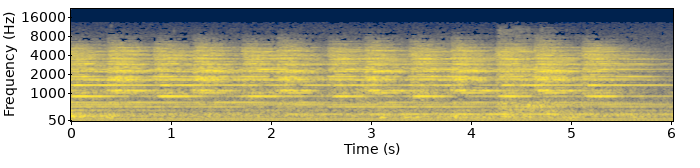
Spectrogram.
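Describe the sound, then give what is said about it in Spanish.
Bells peal in a steady, even rhythm, many loud strikes overlapping into a ringing wash, with no talking over them. “un momentito que terminen las campanas, si no, no nos enteramos.”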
